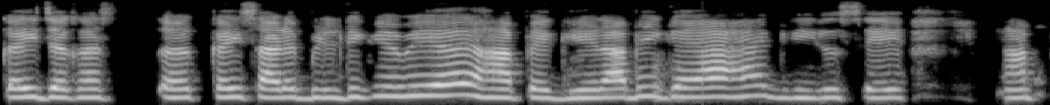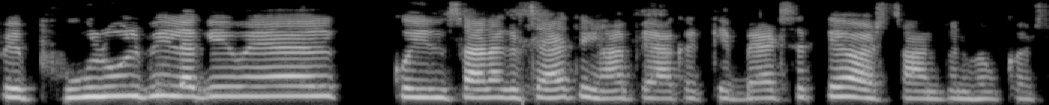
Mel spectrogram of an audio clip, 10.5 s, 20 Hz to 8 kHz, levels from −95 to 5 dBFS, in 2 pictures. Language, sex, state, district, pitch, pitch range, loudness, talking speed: Hindi, female, Bihar, Darbhanga, 240 Hz, 230-265 Hz, -20 LUFS, 215 wpm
